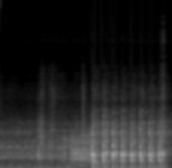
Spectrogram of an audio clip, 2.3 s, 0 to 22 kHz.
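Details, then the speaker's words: Jayco Jay Flight 28BHBE travel trailer slide-out retracting: motor drone stops, then quick even clacks about eight a second as the slide bottoms out; normal overload clutch override, harmless. "wanted you to hear that noise. Don't fear that noise. That is just an override so that your slide doesn't go too far. It's not harming the slide at all."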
